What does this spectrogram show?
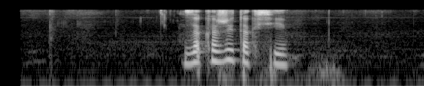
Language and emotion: Russian, neutral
